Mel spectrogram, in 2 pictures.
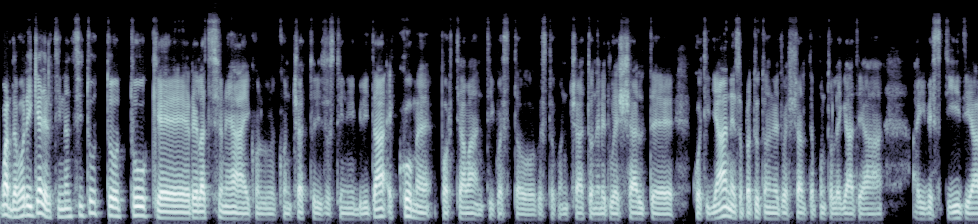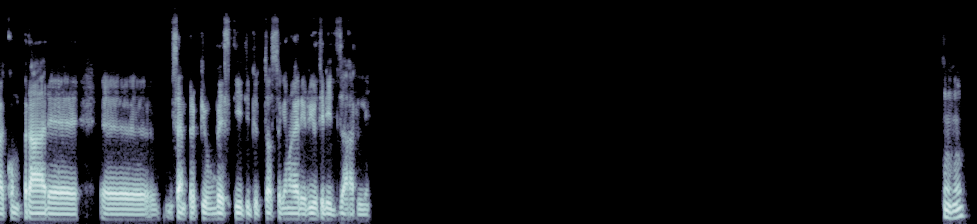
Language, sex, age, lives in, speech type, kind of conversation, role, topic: Italian, male, 30-34, Italy, conversation, podcast, host, Quanto conta la sostenibilità nel tuo guardaroba?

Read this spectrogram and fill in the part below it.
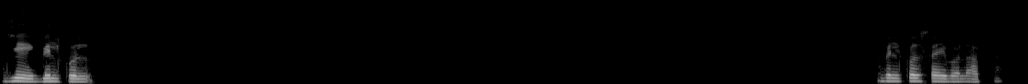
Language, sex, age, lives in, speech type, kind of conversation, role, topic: Hindi, male, 20-24, India, conversation, podcast, host, Batao koi family recipe jo sirf ghar pe banti hai?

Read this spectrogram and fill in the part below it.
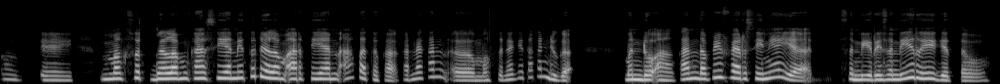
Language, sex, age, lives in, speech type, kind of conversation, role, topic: Indonesian, female, 25-29, Indonesia, conversation, podcast, host, Bagaimana cara menghormati tradisi keluarga tanpa mengorbankan batasan pribadi?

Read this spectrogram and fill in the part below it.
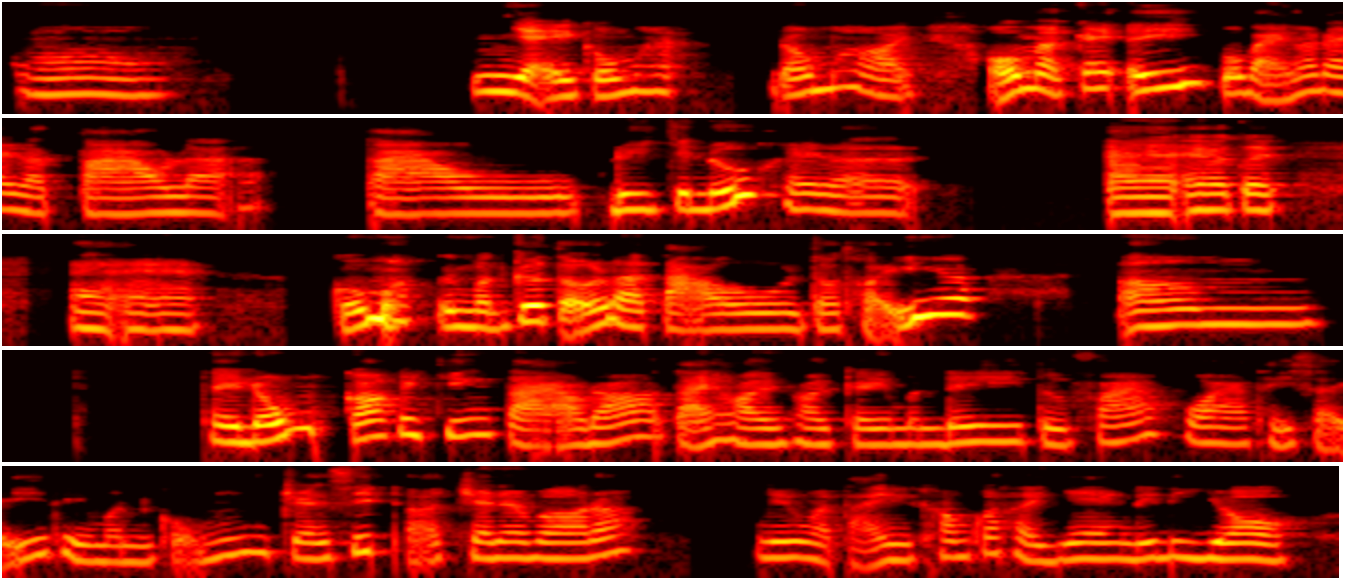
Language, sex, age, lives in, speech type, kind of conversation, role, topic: Vietnamese, female, 35-39, United States, conversation, unstructured, none, Có nơi nào bạn đã từng đến mà bạn muốn quay lại để khám phá thêm không?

